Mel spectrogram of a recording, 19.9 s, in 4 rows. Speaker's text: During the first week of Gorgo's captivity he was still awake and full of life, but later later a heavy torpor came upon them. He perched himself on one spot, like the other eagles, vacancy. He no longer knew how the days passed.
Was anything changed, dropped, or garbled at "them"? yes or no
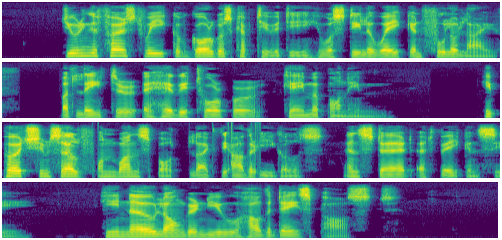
yes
